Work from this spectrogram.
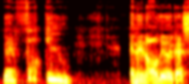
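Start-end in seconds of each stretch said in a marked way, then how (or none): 0.0-1.0 high, loud mocking insult; mock angry jock. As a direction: spit out the insult after the slap. Tall guy after slapping him.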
